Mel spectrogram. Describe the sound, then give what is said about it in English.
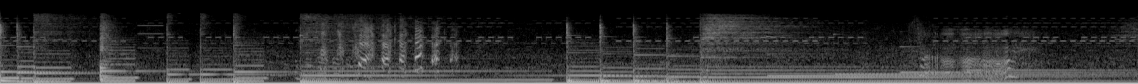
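A cell phone ringtone for an incoming call plays a bright, repeating electronic melody, loud, with a few quick notes breaking into a longer sustained tune; faint voices or laughter flicker underneath. “Hold on, I'm getting another call.”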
